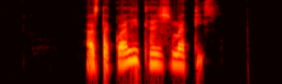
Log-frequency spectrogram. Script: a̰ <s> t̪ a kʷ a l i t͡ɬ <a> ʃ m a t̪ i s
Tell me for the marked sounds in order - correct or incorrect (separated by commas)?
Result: correct, correct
